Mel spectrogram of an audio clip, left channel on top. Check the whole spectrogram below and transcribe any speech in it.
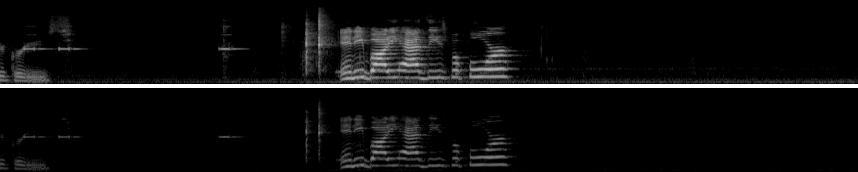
Anybody had these before?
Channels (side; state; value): right; quieter; 15.5 dB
